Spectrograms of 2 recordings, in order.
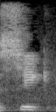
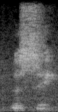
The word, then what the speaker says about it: Sikh: And the Sikh community, I should say, in the West, we usually, in English anyways, we usually pronounce this word as Sikh. The Sikhs themselves, they generally pronounce it Sikh.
